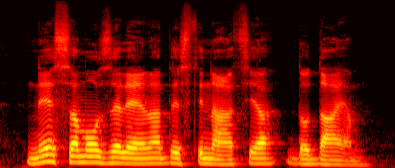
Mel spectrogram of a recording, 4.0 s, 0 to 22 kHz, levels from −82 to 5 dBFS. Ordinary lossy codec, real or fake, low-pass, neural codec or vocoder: none; real; none; none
